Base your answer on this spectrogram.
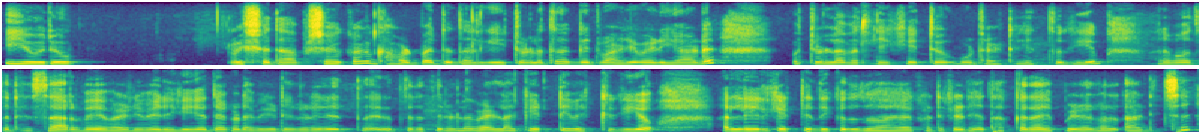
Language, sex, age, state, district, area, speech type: Malayalam, female, 18-30, Kerala, Wayanad, rural, spontaneous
